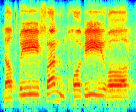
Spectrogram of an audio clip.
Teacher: فا کے اوپر نون تنوین ہے اور نون تنوین کے بعد حروف حلقی میں سے خا آ گیا ہے تو یہاں پہ اظہار ہوگا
